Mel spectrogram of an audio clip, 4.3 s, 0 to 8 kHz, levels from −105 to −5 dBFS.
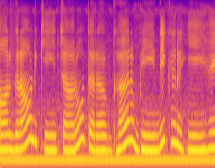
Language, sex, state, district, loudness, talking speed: Hindi, female, Haryana, Charkhi Dadri, -14 LUFS, 140 wpm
